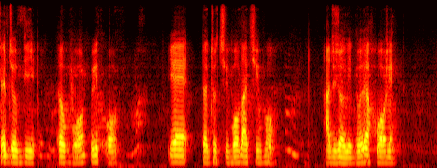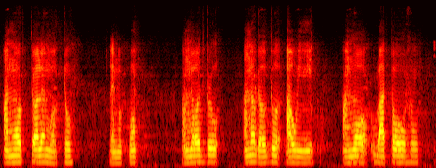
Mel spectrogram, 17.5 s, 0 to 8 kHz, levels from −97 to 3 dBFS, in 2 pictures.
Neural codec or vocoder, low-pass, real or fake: codec, 24 kHz, 0.9 kbps, WavTokenizer, medium music audio release; 7.2 kHz; fake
